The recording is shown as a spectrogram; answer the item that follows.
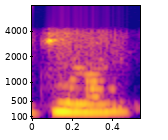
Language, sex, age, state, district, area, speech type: Hindi, female, 18-30, Madhya Pradesh, Hoshangabad, urban, conversation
